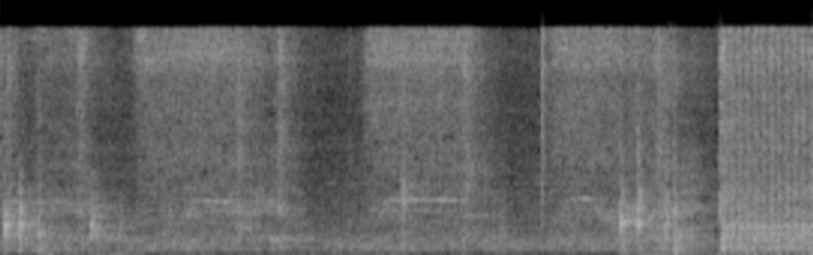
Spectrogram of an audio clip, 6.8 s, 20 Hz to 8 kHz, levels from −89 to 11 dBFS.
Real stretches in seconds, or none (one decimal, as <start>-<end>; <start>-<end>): 0.0-0.4; 1.2-1.9; 2.7-5.4; 6.0-6.8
